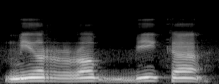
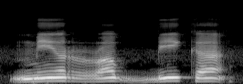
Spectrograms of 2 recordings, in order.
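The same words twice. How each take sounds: The two takes are said the same way.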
